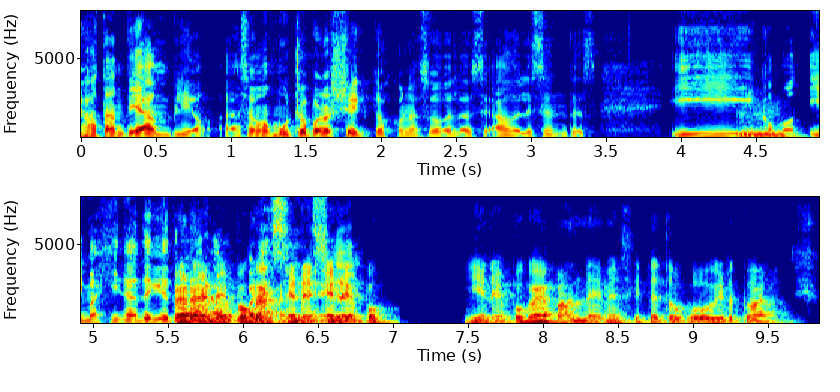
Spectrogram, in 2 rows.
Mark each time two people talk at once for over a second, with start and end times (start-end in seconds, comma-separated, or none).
5.5-6.8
